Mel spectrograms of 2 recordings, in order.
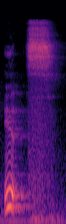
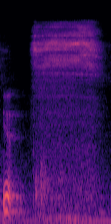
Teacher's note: The T in it actually affects the z and turns it into a voiceless s. So it is becomes voiceless, it's, no voicing. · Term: perseverative assimilation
